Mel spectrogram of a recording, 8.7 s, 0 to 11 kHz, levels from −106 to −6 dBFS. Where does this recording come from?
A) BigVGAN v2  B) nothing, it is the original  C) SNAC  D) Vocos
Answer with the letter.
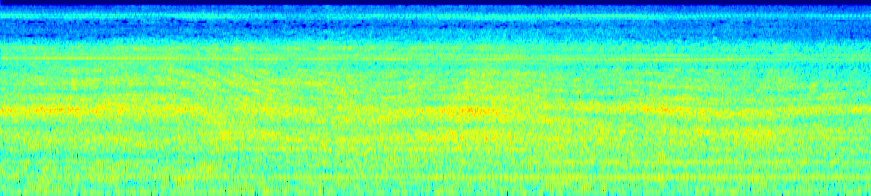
B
